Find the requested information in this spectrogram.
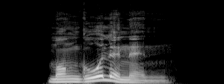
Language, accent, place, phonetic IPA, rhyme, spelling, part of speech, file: German, Germany, Berlin, [mɔŋˈɡoːlɪnən], -oːlɪnən, Mongolinnen, noun, De-Mongolinnen.ogg
- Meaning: plural of Mongolin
